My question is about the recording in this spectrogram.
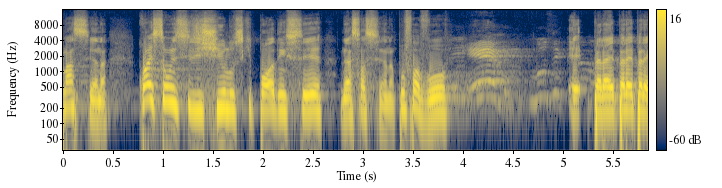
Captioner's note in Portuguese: plateia dá sugestões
